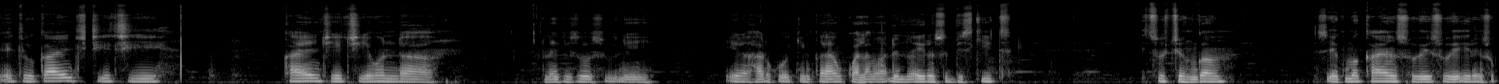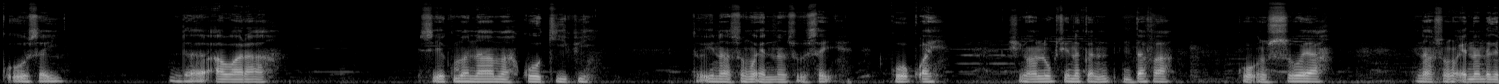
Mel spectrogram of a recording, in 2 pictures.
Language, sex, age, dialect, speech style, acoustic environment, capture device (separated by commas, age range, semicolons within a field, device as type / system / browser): Hausa, male, 25-34, Nigeria - Kano, happy, silence, mobile / Linux / Chrome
